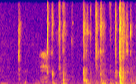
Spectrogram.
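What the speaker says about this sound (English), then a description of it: "I'm just typing again my email in here" Computer keyboard typing, bursts of quick clicks and keystrokes arriving in short irregular clusters, close and fairly quiet, with no talk over it.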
